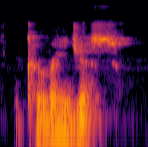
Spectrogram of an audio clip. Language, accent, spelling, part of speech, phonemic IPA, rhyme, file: English, Southern England, courageous, adjective, /kəˈɹeɪd͡ʒəs/, -eɪdʒəs, LL-Q1860 (eng)-courageous.wav
- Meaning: 1. Of a person, displaying or possessing courage 2. Of an action, that requires courage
